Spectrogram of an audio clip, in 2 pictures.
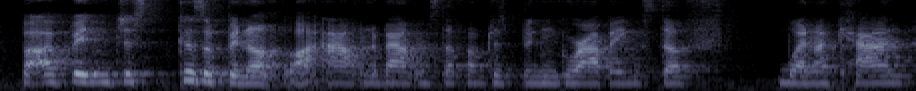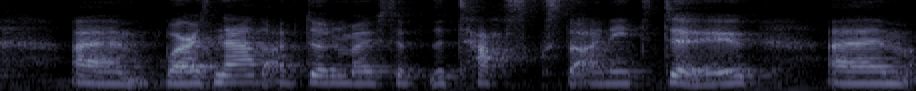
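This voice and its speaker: Young woman, stuffy nasal cold voice, lowish pitch, chatty vlog, roomy echo. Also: pushed and bright. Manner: chatty and rambling, many ums and likes. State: congested with a cold. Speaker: vlogger. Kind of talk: casual chat to camera. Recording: echoey room.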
